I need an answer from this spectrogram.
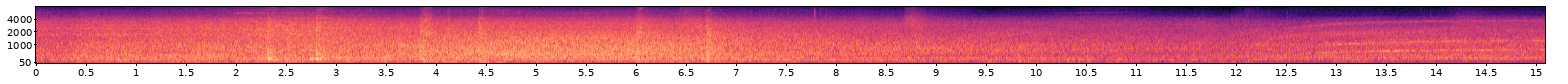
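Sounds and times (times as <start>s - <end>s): train wheels rumbling: 0.8s - 9.4s
train brakes squealing: 1.9s - 3.2s, 12.9s - 15.0s.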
